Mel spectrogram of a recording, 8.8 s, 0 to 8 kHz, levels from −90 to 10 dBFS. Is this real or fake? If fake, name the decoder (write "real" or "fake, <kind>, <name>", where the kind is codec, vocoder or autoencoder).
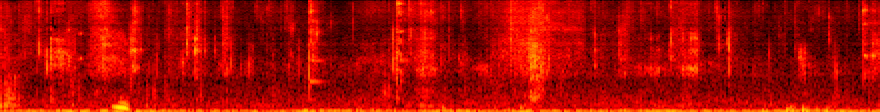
fake, autoencoder, DAC-VAE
